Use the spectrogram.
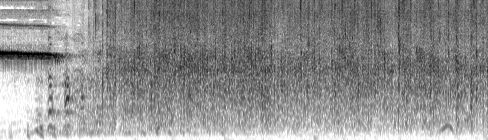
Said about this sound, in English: But you were speaking as the whistle went, so you gained an extra point, and you're now in the lead at the end of that round.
